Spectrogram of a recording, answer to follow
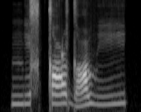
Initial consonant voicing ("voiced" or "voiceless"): voiced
